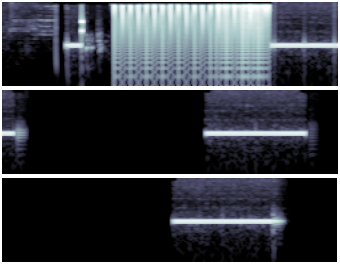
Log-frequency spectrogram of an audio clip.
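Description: A telephone ringback tone plays while an office call is transferred to a purchasing department. A harsh buzzing tone comes first, then three long, steady, mid-pitched tone pulses separated by silent pauses.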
